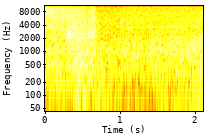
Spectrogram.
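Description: Cartoon excavator sound effect: a heavy engine rumbling steadily as the tracked digger rolls forward, with a short hiss about half a second in.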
